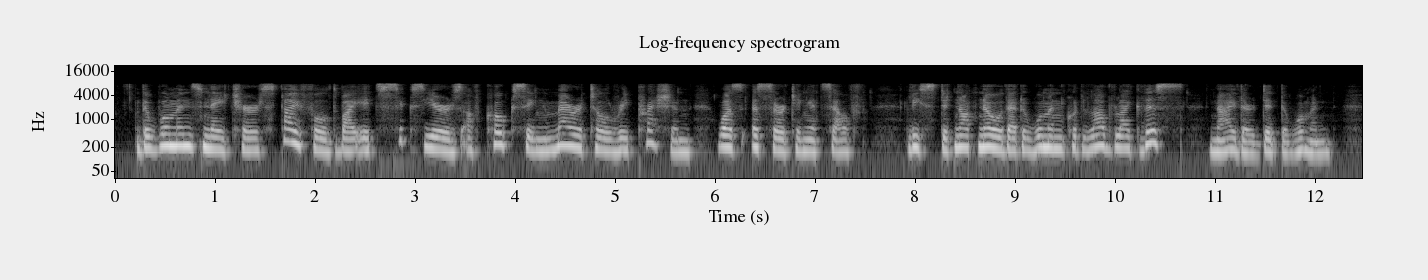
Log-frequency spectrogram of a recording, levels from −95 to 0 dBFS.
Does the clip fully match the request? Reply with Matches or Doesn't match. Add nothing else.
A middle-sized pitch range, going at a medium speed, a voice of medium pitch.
Matches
